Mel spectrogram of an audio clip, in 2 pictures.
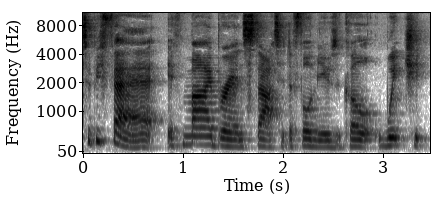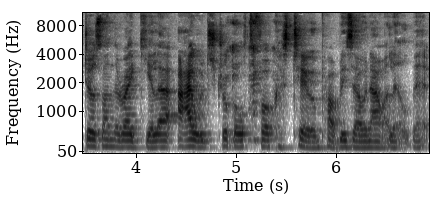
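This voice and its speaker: In an English accent, a woman talks at a fairly quick pace with hardly any pauses and a very deep, low pitch. Her intonation is fairly even, and background noise is noticeable. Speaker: podcast co-host. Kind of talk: casual chat. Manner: fast.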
